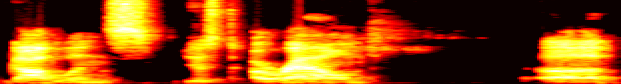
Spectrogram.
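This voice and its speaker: A man narrating as dungeon master in a relaxed, conversational way. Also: fairly low pitch, drawn-out words, slight background noise, low-quality recording. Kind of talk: narrating a tabletop game.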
